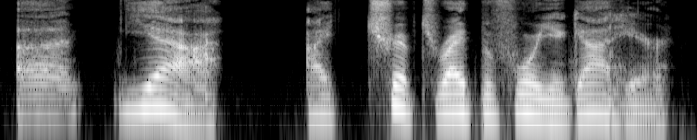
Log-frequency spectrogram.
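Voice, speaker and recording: A man's voice: mid-range voice, lively intonation, takes it slowly, a bit bright, no echo, clean studio sound. A man voicing an embarrassed teenage boy, awkward and dryly sarcastic, in an audiobook story.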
